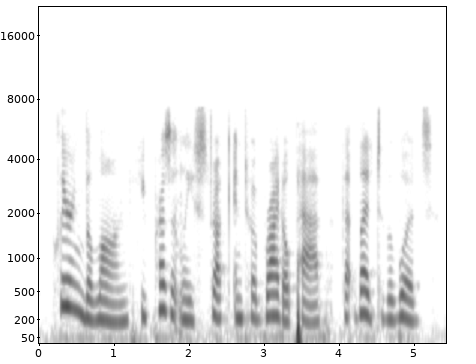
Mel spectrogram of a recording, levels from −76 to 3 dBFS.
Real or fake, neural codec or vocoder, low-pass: fake; codec, 24 kHz, 1.2 kbps, DualCodec; 7.2 kHz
